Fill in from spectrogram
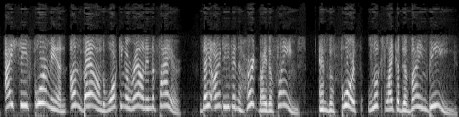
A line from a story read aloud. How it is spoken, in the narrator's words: Nebuchadnezzar shouted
